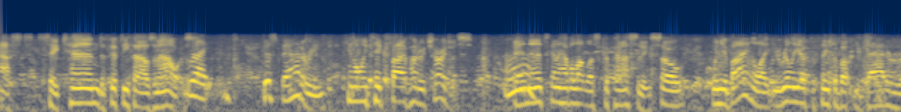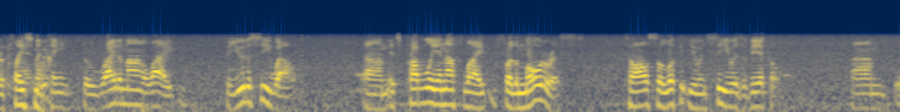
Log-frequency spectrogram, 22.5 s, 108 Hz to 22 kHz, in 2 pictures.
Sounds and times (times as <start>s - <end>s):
Speech: 0.0s - 15.0s, 15.8s - 18.5s, 19.1s - 21.0s, 21.9s - 22.5s.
